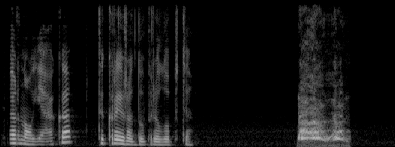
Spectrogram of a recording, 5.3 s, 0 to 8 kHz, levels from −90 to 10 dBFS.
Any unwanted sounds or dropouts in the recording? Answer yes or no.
yes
